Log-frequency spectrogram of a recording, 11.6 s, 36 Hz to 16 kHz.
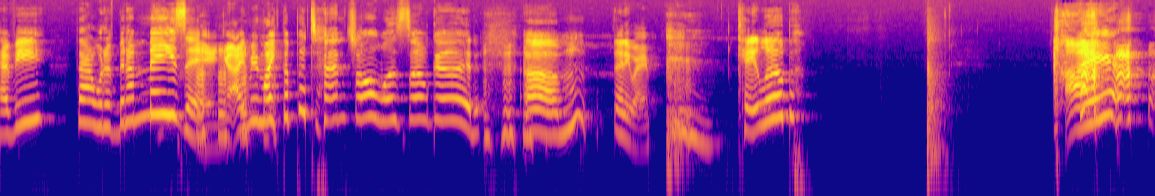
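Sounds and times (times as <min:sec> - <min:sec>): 
speech: 0:00.0 - 0:08.1, 0:10.6 - 0:11.5
book slammed down onto a surface: 0:09.2 - 0:09.6.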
